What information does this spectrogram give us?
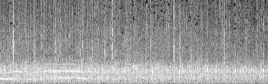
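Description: A church audience applauds in welcome on Easter Sunday, a dense, steady wash of clapping that holds at an even level, with a few thin whistle-like tones rising above it early on.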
